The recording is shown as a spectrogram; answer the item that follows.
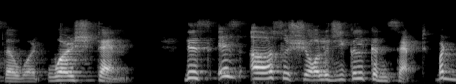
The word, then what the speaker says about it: Verstehen: Okay, now this is a German word. Verstehen is how you pronounce the word. Verstehen. This is a sociological concept.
